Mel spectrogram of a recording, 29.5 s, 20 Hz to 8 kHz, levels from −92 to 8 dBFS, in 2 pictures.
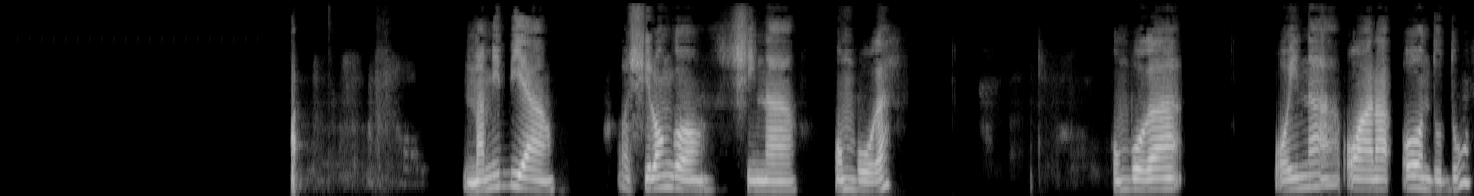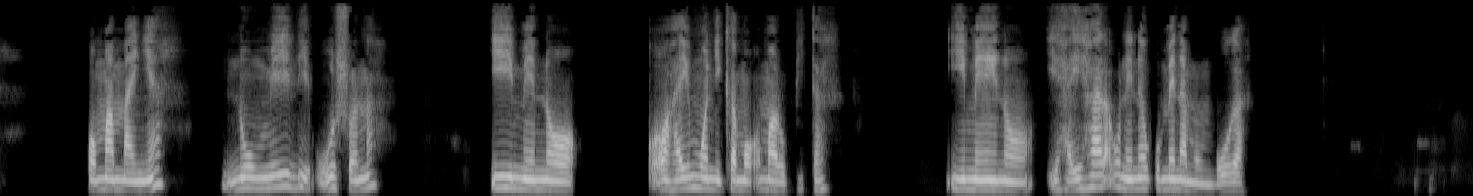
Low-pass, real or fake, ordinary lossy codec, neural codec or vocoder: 7.2 kHz; fake; MP3, 32 kbps; codec, 16 kHz, 0.9 kbps, LongCat-Audio-Codec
